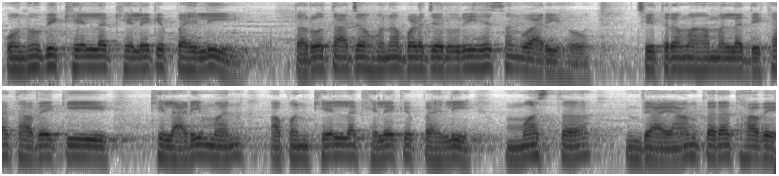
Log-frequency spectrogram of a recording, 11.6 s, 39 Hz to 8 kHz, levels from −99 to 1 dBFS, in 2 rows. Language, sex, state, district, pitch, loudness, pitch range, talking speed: Chhattisgarhi, male, Chhattisgarh, Raigarh, 120 Hz, -21 LUFS, 110-125 Hz, 180 wpm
